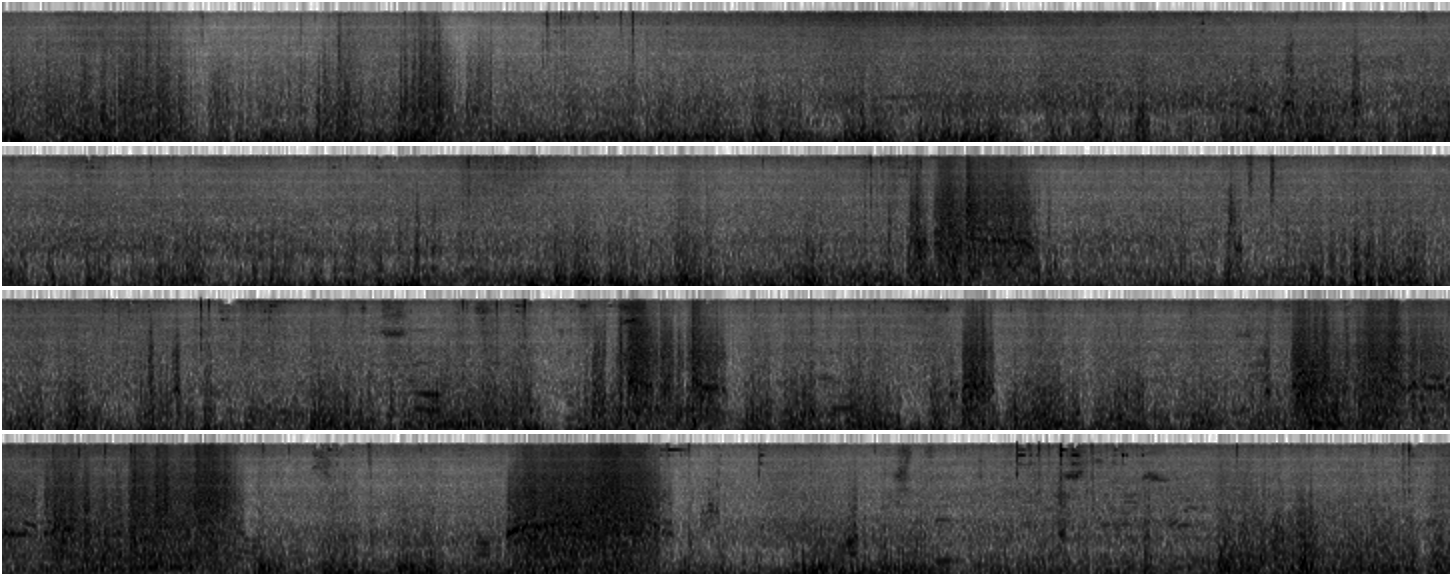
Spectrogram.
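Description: Wind rumbles loudly, close by.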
